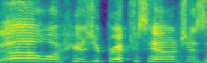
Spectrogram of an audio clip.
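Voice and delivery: imitating the barista handing over sandwiches; SoCal barista voice. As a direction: chirp it like a bubbly barista. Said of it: "she sounds very SoCal".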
